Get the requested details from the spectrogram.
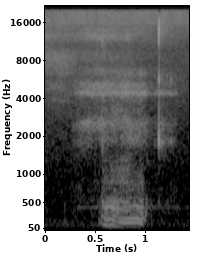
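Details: Pet sleeping in the sun, one of a pug and a British cat lying together: a single low, rattling snore on an in-breath, followed by a faint click; snoring.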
